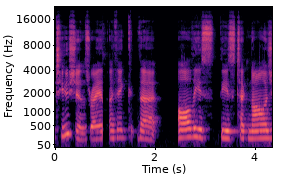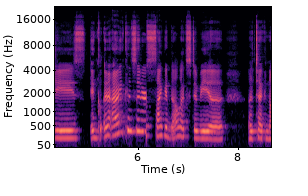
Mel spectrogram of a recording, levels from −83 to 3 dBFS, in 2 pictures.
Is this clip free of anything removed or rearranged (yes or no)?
no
